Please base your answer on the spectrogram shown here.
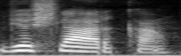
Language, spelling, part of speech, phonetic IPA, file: Polish, wioślarka, noun, [vʲjɔ̇ɕˈlarka], Pl-wioślarka.ogg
